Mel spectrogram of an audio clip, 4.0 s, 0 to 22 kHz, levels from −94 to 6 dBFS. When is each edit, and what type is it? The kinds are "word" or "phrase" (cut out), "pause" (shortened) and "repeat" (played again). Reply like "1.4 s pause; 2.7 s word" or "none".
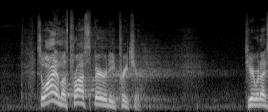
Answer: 1.0 s word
